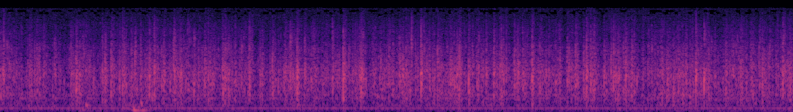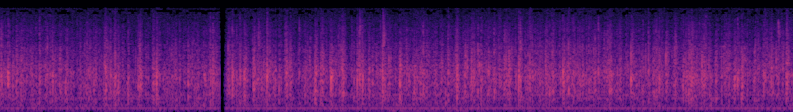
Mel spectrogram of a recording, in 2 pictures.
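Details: Steady rain patters on a surface with a low hum beneath, and no animal calls stand out.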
